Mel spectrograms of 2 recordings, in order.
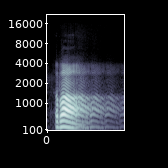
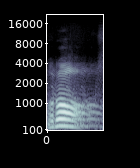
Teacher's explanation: Karena ra huruf tebal, huruf tafkhim. Tidak juga dibaca dengan mulut monyong, ro, salah juga.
